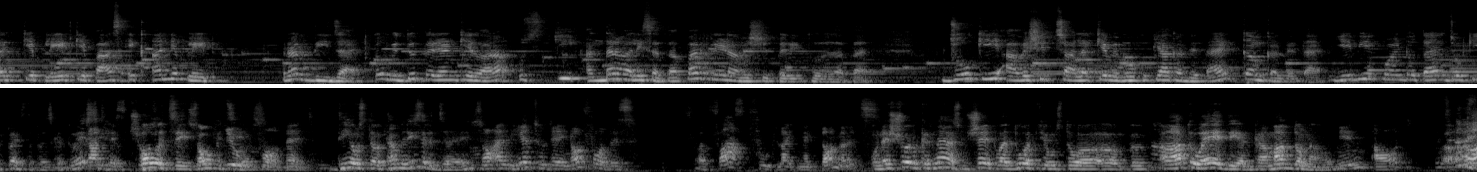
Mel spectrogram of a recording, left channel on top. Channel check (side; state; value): both; different; correlation 0.01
